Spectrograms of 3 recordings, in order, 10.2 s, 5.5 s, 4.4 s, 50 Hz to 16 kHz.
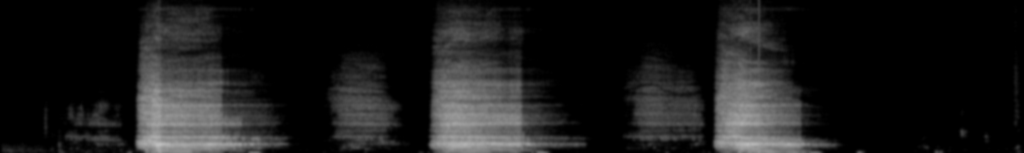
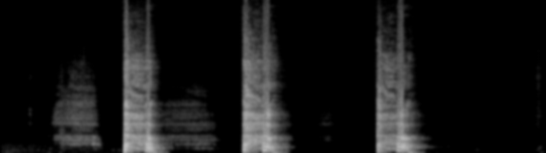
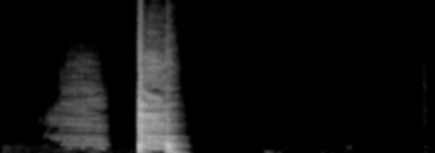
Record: {"exhalation_length": "10.2 s", "exhalation_amplitude": 32768, "exhalation_signal_mean_std_ratio": 0.43, "three_cough_length": "5.5 s", "three_cough_amplitude": 32768, "three_cough_signal_mean_std_ratio": 0.31, "cough_length": "4.4 s", "cough_amplitude": 32768, "cough_signal_mean_std_ratio": 0.23, "survey_phase": "beta (2021-08-13 to 2022-03-07)", "age": "65+", "gender": "Female", "wearing_mask": "No", "symptom_none": true, "smoker_status": "Ex-smoker", "respiratory_condition_asthma": false, "respiratory_condition_other": false, "recruitment_source": "REACT", "submission_delay": "3 days", "covid_test_result": "Negative", "covid_test_method": "RT-qPCR", "influenza_a_test_result": "Negative", "influenza_b_test_result": "Negative"}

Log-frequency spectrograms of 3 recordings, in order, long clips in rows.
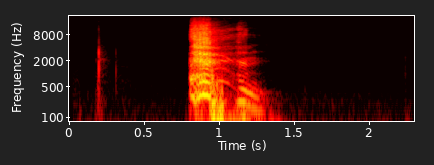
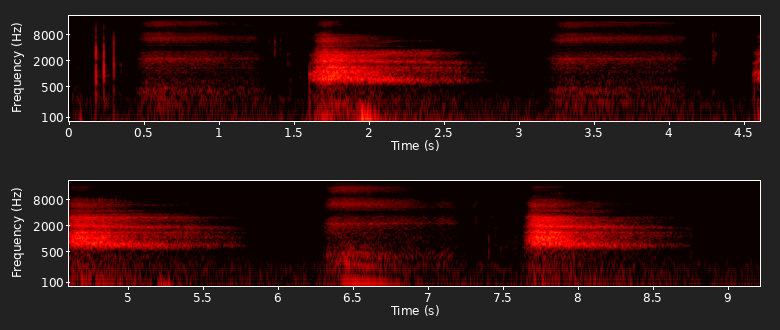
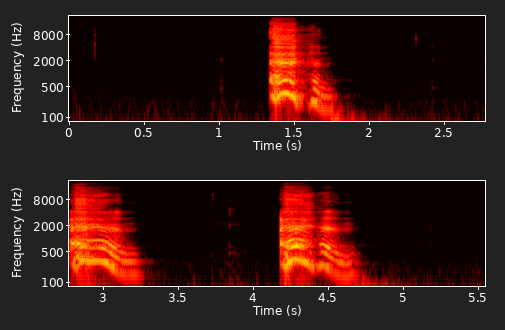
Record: {"cough_length": "2.3 s", "cough_amplitude": 27350, "cough_signal_mean_std_ratio": 0.27, "exhalation_length": "9.2 s", "exhalation_amplitude": 1104, "exhalation_signal_mean_std_ratio": 0.46, "three_cough_length": "5.5 s", "three_cough_amplitude": 13194, "three_cough_signal_mean_std_ratio": 0.34, "survey_phase": "beta (2021-08-13 to 2022-03-07)", "age": "45-64", "gender": "Female", "wearing_mask": "No", "symptom_none": true, "smoker_status": "Never smoked", "respiratory_condition_asthma": false, "respiratory_condition_other": false, "recruitment_source": "REACT", "submission_delay": "1 day", "covid_test_result": "Negative", "covid_test_method": "RT-qPCR"}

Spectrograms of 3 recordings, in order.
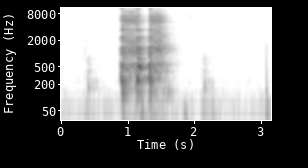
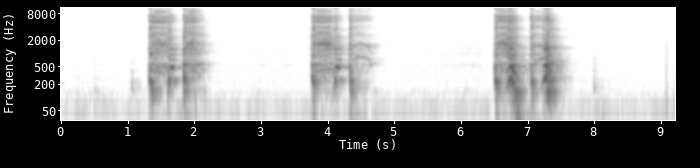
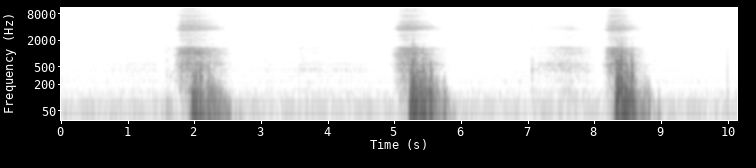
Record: {"cough_length": "3.2 s", "cough_amplitude": 6883, "cough_signal_mean_std_ratio": 0.36, "three_cough_length": "9.2 s", "three_cough_amplitude": 8054, "three_cough_signal_mean_std_ratio": 0.37, "exhalation_length": "10.2 s", "exhalation_amplitude": 9646, "exhalation_signal_mean_std_ratio": 0.27, "survey_phase": "alpha (2021-03-01 to 2021-08-12)", "age": "18-44", "gender": "Male", "wearing_mask": "No", "symptom_none": true, "smoker_status": "Ex-smoker", "respiratory_condition_asthma": false, "respiratory_condition_other": false, "recruitment_source": "REACT", "submission_delay": "1 day", "covid_test_result": "Negative", "covid_test_method": "RT-qPCR"}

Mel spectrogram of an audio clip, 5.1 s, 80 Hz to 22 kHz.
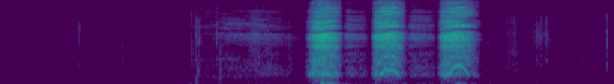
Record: {"exhalation_length": "5.1 s", "exhalation_amplitude": 2735, "exhalation_signal_mean_std_ratio": 0.33, "survey_phase": "beta (2021-08-13 to 2022-03-07)", "age": "45-64", "gender": "Male", "wearing_mask": "No", "symptom_cough_any": true, "symptom_runny_or_blocked_nose": true, "symptom_shortness_of_breath": true, "symptom_sore_throat": true, "symptom_fatigue": true, "symptom_headache": true, "symptom_change_to_sense_of_smell_or_taste": true, "symptom_other": true, "symptom_onset": "4 days", "smoker_status": "Ex-smoker", "respiratory_condition_asthma": false, "respiratory_condition_other": false, "recruitment_source": "Test and Trace", "submission_delay": "2 days", "covid_test_result": "Positive", "covid_test_method": "RT-qPCR", "covid_ct_value": 17.0, "covid_ct_gene": "ORF1ab gene"}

